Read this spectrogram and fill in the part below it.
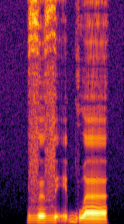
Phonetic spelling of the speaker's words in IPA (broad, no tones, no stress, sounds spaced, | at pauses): v ɵ v ḛ b w ɐ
